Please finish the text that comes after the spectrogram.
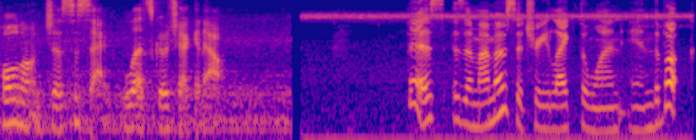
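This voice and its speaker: A woman's voice: fairly low pitch, measured pace, background noise. A woman reading and explaining to young viewers as a children's read-aloud teacher and host.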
